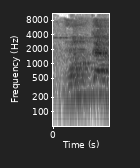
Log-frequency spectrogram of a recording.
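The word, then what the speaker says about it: مُنکَر: پہلے اس کو استعمال، اس کا تلفظ صحیح کر لیں۔ لوگ منکر نکیر کہتے ہیں، منکر نکیر نہیں ہے، منکر آپ کے زبر کے ساتھ ہے، منکر نکیر۔ حدیث کی کتابوں میں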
